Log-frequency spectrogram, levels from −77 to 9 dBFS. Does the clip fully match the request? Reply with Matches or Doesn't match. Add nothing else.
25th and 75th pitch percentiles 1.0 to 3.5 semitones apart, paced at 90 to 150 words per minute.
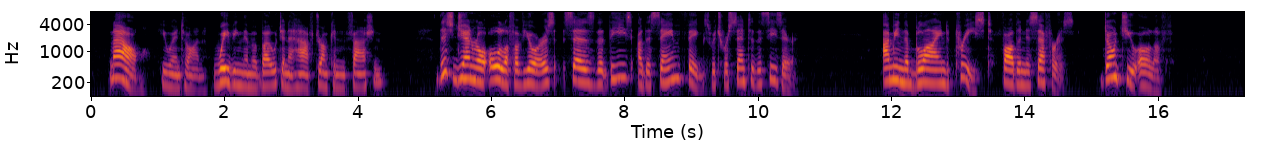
Doesn't match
